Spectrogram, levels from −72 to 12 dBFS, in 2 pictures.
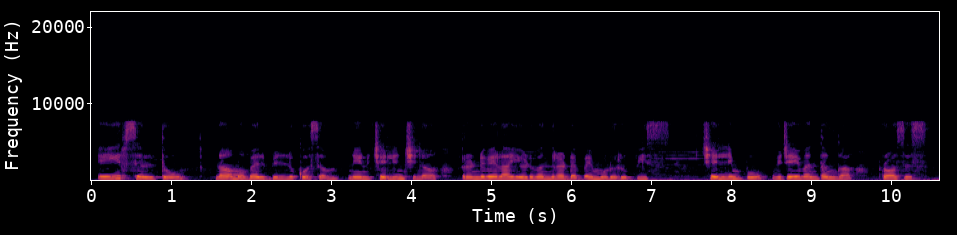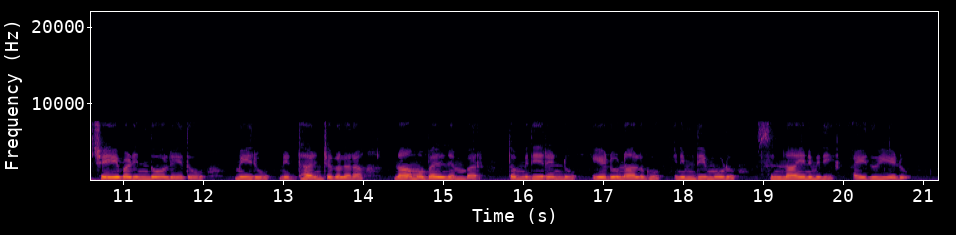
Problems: constant background noise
